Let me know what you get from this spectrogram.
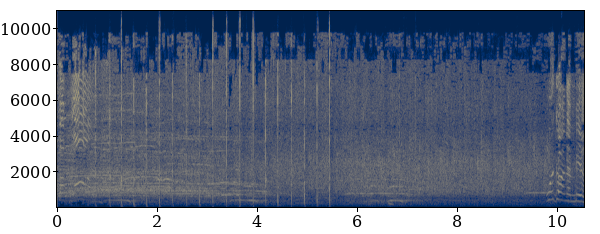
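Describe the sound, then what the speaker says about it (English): A crowd applauds Jason Kelce at a post-State of the Union political event, sustained clapping with scattered cheers and whoops, sharper claps standing out early, and a brief voice rising near the end. "can we give Jason Kelsey a round of applause?"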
